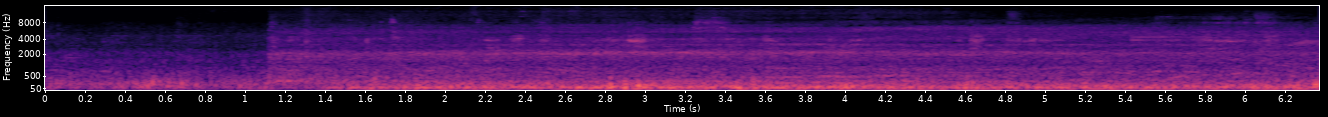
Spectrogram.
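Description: Low, steady outdoor rumble of a quiet building site, stepping up about a second in, with a faint steady high whine and a few light ticks over it.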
